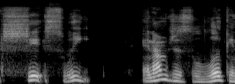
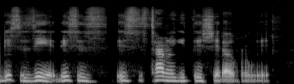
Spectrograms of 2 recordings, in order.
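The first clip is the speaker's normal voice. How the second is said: softer, muted talk to oneself; quiet inner voice; 8 dB quieter than usual. Retold or imitated. Inner voice voicing resigned resolve.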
